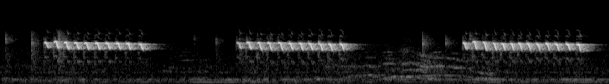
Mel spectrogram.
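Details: Yellow-vented bulbul calling to get other bulbuls to reply: three long, fast chattering trills of about a second each, separated by pauses of roughly a second, in a quiet setting.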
